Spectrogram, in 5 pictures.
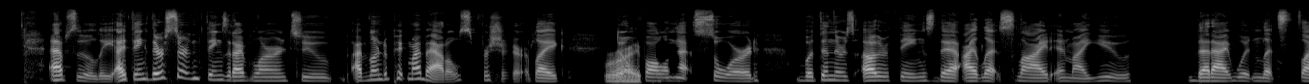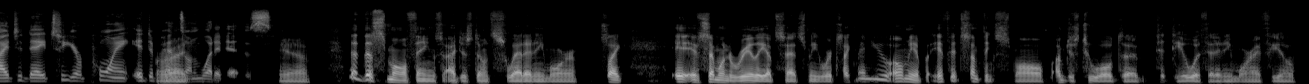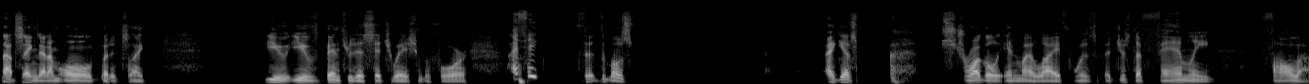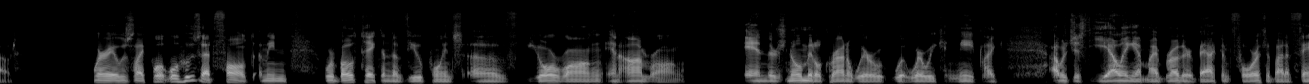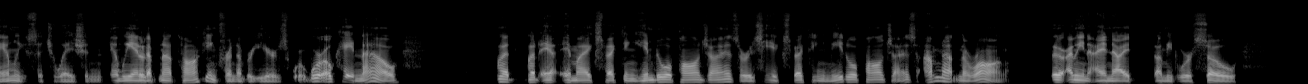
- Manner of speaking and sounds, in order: tapping; sigh
- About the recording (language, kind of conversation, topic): English, unstructured, How do you deal with someone who refuses to apologize?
